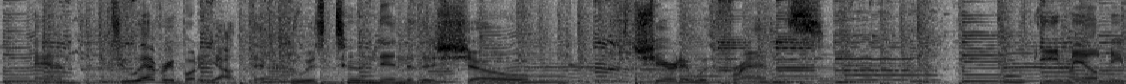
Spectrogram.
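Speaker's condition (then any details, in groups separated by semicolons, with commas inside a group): No condition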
